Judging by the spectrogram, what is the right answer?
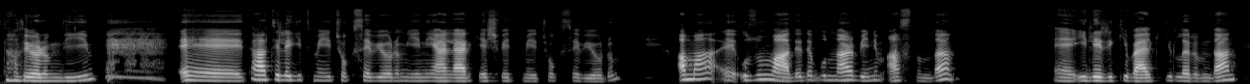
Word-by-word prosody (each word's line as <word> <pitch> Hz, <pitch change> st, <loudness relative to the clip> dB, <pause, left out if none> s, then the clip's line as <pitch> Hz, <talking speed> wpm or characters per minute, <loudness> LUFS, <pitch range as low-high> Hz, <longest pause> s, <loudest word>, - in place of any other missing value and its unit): için 195 Hz, -, -7 dB
alıyorum 165 Hz, -3 st, +2 dB
diyeyim. 190 Hz, +9 st, -6 dB, 0.8 s
Eee, 175 Hz, -4 st, +2 dB
tatile 215 Hz, -2 st, +4 dB
gitmeyi 195 Hz, -2 st, -11 dB
çok 180 Hz, -1 st, -13 dB
seviyorum. 170 Hz, -1 st, -6 dB
Yeni 165 Hz, 0 st, -10 dB
yerler 155 Hz, 0 st, +4 dB
keşfetmeyi 160 Hz, -2 st, -11 dB
çok 165 Hz, +2 st, -19 dB
seviyorum 155 Hz, -, -12 dB, 0.5 s
ama, 235 Hz, +4 st, +3 dB
eee, -, -, -5 dB
uzun 220 Hz, +3 st, -5 dB
vadede 180 Hz, +1 st, +3 dB
bunlar 195 Hz, 0 st, +2 dB
benim 195 Hz, +3 st, -8 dB
aslında, 175 Hz, +7 st, -2 dB, 1.0 s
eee, 160 Hz, -2 st, -4 dB
ileriki 175 Hz, 0 st, -1 dB
belki 155 Hz, 0 st, +5 dB
yıllarımdan, 170 Hz, +3 st, 0 dB
175 Hz, 115 wpm, -23 LUFS, 160-195 Hz, 1.0 s, belki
